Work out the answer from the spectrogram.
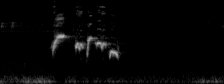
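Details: Caged Red-whiskered bulbul being brought into singing form in Vietnam delivers one rapid phrase of four or five clear, slurred whistles that fall at the end, over a low rumble.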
